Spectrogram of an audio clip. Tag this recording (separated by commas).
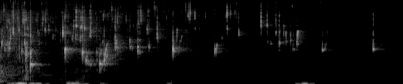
Liquid, Drip, Raindrop, Rain, Water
